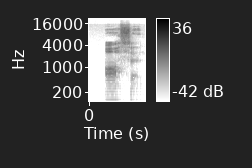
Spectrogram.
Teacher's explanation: you're not going to hear that T. It is a silent letter, a silent T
